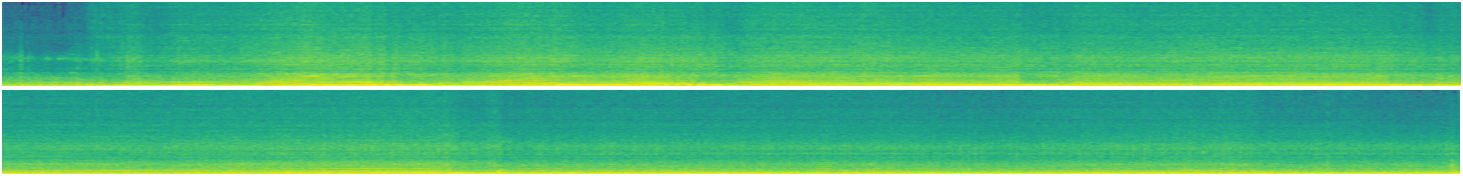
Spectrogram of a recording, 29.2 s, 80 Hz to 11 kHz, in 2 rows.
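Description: Dodge Viper GTS's V10 engine accelerating at full throttle, heard from inside the cabin. Its pitch climbs and drops at each of several upshifts, then holds steady at high speed, about 160 mph.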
